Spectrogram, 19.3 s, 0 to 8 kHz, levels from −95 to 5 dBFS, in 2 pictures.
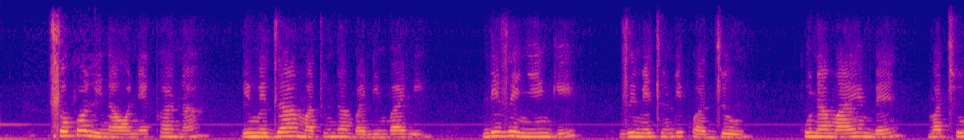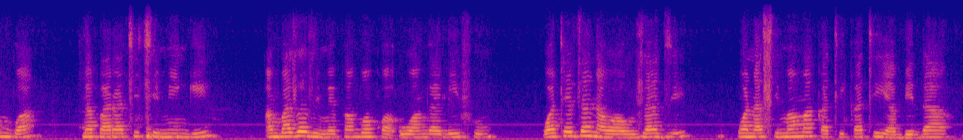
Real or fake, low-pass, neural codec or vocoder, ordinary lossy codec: real; 7.2 kHz; none; Opus, 24 kbps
